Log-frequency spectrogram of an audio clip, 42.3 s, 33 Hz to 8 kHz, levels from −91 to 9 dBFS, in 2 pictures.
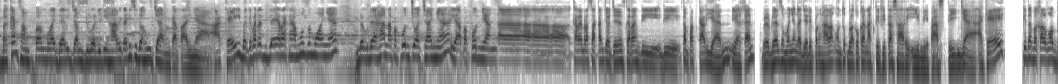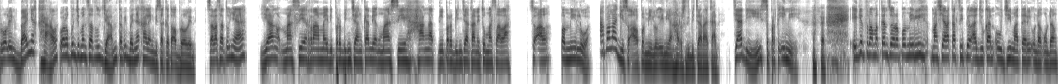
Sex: male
